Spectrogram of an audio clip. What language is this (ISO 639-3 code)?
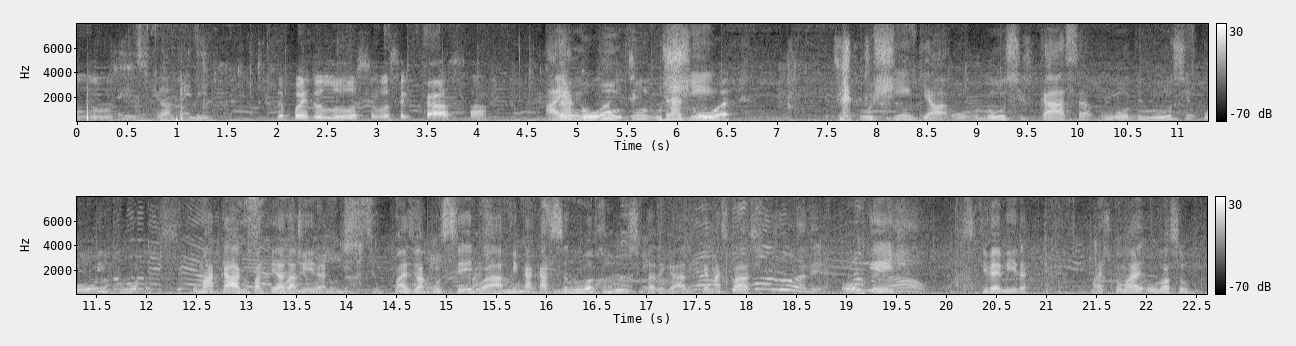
por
